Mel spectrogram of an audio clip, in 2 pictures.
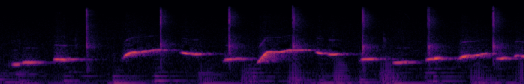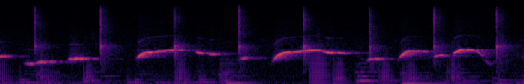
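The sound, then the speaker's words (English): A man standing outside a door whistles a lilting tune, the clear pitched notes rising and falling in short phrases for about ten seconds, with faint low rumbling underneath and no talking. “Well, all of a sudden, I hear the guy standing outside my door start to whistle.”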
